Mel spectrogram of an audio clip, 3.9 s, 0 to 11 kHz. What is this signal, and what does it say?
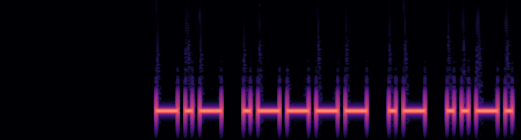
Morse code, heard as a keyed tone, about 22 wpm, 700 Hz. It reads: K1AF
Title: USA Call Signs - 5 Characters - 6x Character Spacing - 22wpm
